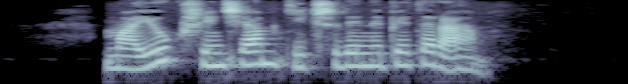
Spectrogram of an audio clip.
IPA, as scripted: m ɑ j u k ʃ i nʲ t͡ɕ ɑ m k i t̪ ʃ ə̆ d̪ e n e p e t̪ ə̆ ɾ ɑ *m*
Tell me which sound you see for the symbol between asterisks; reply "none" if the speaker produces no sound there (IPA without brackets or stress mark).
m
